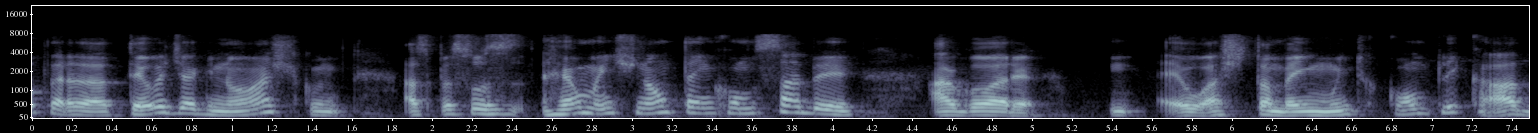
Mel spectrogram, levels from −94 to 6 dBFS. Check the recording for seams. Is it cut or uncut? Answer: cut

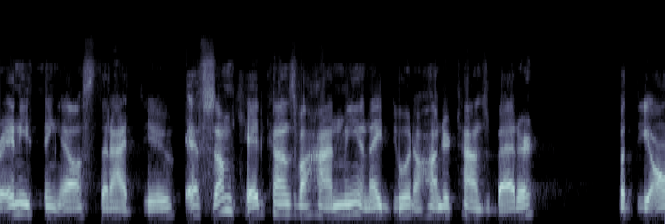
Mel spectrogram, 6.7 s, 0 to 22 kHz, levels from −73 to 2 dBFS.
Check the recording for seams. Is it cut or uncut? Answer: cut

